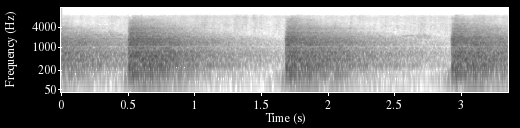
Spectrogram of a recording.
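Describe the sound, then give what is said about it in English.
Gunshots ring out near some sheds: three sharp, loud bangs about a second apart, each trailing off in a long decaying tail. No one speaks. “Hey, 5 shots. Sounds like it's over in one of those sheds.”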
